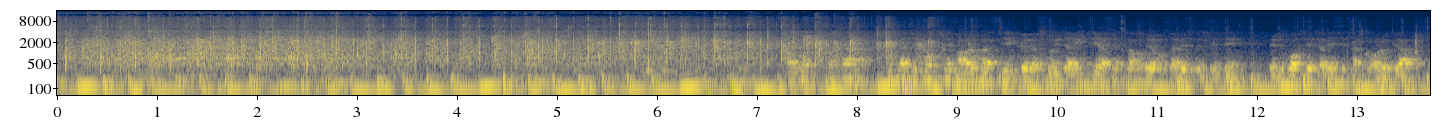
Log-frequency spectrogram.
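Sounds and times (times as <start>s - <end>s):
audience applause and ovation: 0.0s - 8.9s
speech: 9.1s - 13.7s.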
